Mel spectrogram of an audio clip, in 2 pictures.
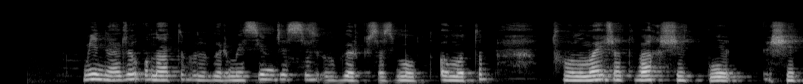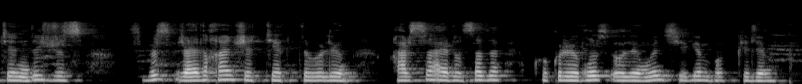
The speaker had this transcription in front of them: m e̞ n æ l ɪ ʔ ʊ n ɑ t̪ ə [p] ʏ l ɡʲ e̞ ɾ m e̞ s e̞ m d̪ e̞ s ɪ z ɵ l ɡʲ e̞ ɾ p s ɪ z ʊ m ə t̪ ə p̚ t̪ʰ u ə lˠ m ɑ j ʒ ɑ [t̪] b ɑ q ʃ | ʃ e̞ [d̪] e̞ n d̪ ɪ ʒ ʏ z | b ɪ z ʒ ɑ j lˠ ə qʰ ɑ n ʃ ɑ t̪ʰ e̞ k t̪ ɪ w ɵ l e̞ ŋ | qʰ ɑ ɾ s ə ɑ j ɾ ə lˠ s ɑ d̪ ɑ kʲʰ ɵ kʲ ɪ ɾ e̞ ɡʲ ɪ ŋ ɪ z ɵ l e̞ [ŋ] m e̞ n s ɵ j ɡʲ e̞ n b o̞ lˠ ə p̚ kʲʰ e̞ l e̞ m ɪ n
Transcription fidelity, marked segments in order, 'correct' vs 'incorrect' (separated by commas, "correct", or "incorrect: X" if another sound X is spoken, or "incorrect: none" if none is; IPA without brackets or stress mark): correct, correct, incorrect: t̪, correct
